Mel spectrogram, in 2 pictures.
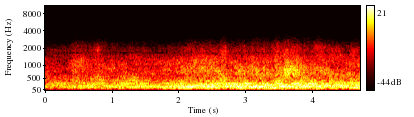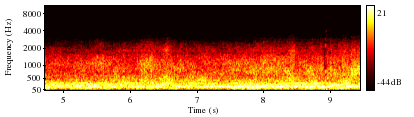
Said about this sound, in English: In the 38, you have a weapon which will help you do just that. It's a fighting man's airplane. Tough, rugged, reliable. Its high-speed performance is well known.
